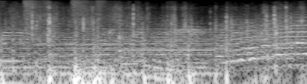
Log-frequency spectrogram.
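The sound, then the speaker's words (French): Sheets of paper rustle and crinkle in an irregular burst of dry, scratchy noise lasting a few seconds, with one sharper handling thump early on and no voices. “Pour l'occasion, tu te mérites un bruit de feuilles.”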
